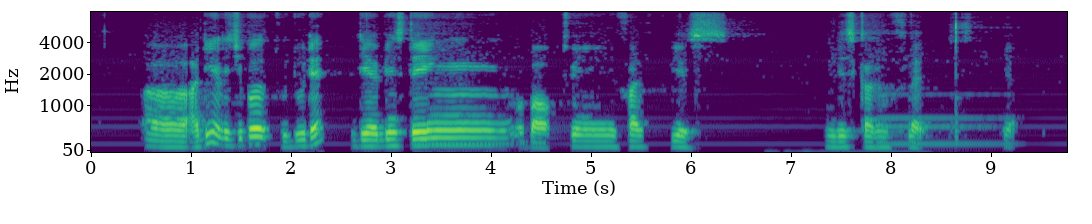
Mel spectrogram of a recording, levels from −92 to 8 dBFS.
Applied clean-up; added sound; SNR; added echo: classical method spectral subtraction.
